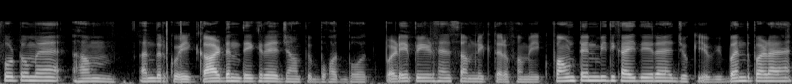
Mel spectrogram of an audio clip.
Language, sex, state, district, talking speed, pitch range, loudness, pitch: Hindi, male, Himachal Pradesh, Shimla, 250 wpm, 125-160 Hz, -21 LUFS, 145 Hz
